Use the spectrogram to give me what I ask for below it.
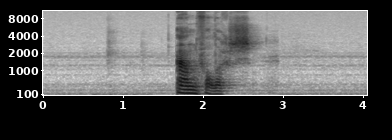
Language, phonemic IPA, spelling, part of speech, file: Dutch, /ˈaɱvɑlərs/, aanvallers, noun, Nl-aanvallers.ogg
- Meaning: plural of aanvaller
